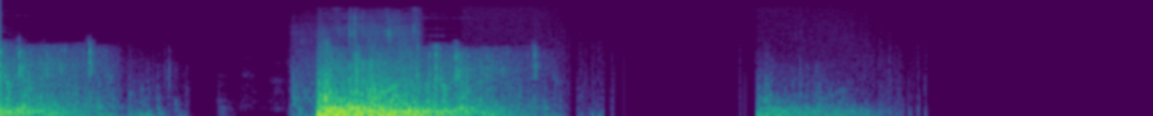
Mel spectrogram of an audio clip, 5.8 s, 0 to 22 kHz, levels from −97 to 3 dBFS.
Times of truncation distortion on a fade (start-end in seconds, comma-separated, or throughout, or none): 2.31-5.77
